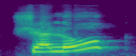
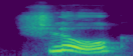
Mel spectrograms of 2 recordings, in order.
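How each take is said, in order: First: श्लोक with a vowel splitting "shl"; mispronounced श्लोक. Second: श्लोक with "shl" joined; correct श्लोक. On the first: Teacher showing children a wrong form, mispronounced. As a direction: say श्लोक wrongly as "sha-lok". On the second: Teacher giving children the right form, correctly pronounced. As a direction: say श्लोक carefully as "shlok". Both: Shown as a demonstration. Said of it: "नीचे कुछ अशुद्ध शब्द".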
